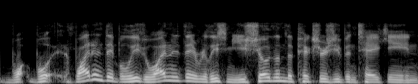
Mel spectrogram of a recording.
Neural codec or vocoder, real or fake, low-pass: vocoder, 22.05 kHz, 80 mel bands, Vocos; fake; 7.2 kHz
